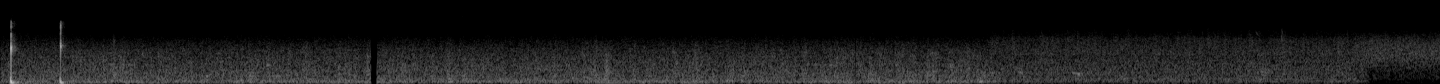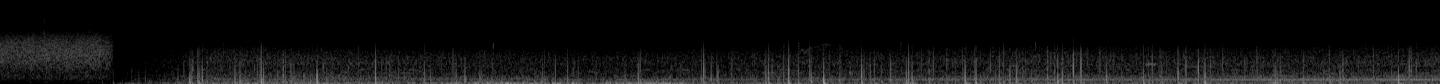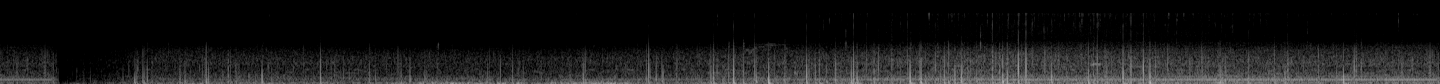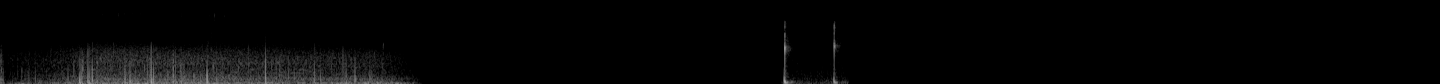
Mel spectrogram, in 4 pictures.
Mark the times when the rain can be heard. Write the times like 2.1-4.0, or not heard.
0.0-47.4.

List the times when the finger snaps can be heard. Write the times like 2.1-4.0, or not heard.
0.1-0.7, 51.0-51.6.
